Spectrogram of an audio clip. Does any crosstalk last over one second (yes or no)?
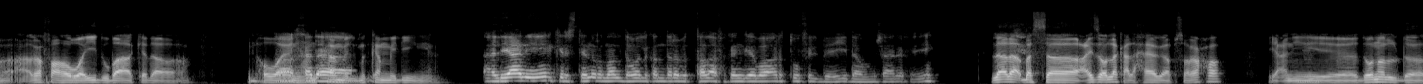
no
